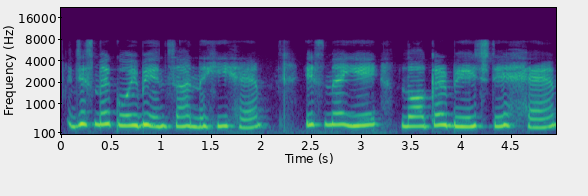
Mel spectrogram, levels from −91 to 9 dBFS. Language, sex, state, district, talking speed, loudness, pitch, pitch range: Hindi, female, Uttar Pradesh, Lalitpur, 135 wpm, -15 LUFS, 320 Hz, 300-345 Hz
